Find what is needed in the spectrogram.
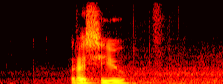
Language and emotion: Russian, neutral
